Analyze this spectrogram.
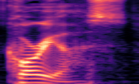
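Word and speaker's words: Kurios (Κύριος): In the original language, it's pronounced Kurios.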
